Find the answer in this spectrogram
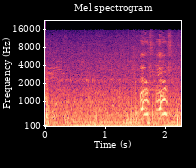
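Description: Small boat's motor running steadily with wind buffeting the microphone and water rushing past the hull. Near the end come two short, high-pitched calls in quick succession.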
